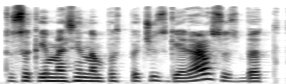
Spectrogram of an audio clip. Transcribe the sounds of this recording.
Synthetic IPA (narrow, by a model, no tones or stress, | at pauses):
t̪ʊsɐkɐɪmʲɛsɛɪnɐmpɐspɐt͡ʃʲʊsɡʲɛɾʲɛʊsʲʊsbʲɛt̪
